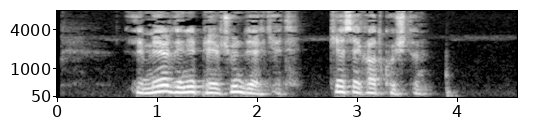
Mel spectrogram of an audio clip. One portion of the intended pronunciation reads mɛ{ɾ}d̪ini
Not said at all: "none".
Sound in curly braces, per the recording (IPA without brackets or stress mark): ɾ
